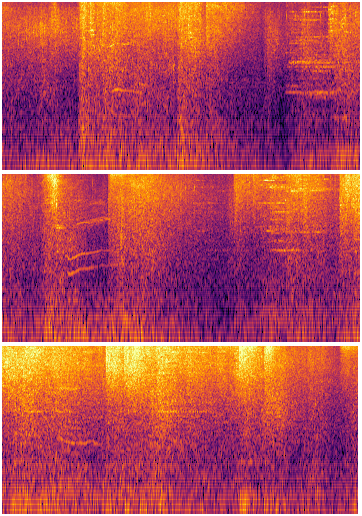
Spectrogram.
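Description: A sword clashes and slashes in heavy, repeated hits.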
